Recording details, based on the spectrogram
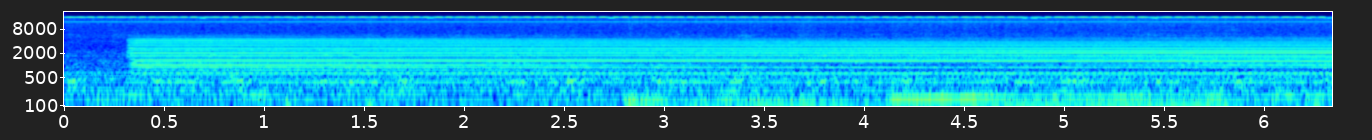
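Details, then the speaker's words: Loud, steady droning hum with layered buzzing tones and shifting low pulses from an MRI scanner during a brain scan, recorded from behind a protective shield in another room. "they give you earplugs and protective earmuffs because the noise this thing makes is intense I didn't really mind it that much it kind of reminded me of hardcore electronic music"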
